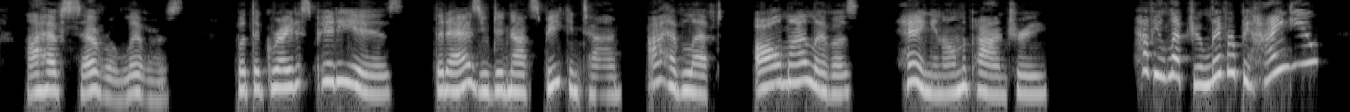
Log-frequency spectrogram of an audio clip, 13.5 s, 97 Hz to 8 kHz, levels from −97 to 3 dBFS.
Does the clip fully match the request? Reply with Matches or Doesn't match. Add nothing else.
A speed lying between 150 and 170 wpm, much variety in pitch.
Matches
